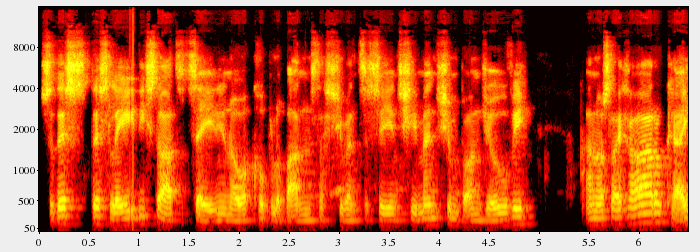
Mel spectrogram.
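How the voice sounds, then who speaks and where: A man with a Liverpool accent talks at a fairly quick pace. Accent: Scouse. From Liverpool, England. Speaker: podcast host. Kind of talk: casual chat.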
